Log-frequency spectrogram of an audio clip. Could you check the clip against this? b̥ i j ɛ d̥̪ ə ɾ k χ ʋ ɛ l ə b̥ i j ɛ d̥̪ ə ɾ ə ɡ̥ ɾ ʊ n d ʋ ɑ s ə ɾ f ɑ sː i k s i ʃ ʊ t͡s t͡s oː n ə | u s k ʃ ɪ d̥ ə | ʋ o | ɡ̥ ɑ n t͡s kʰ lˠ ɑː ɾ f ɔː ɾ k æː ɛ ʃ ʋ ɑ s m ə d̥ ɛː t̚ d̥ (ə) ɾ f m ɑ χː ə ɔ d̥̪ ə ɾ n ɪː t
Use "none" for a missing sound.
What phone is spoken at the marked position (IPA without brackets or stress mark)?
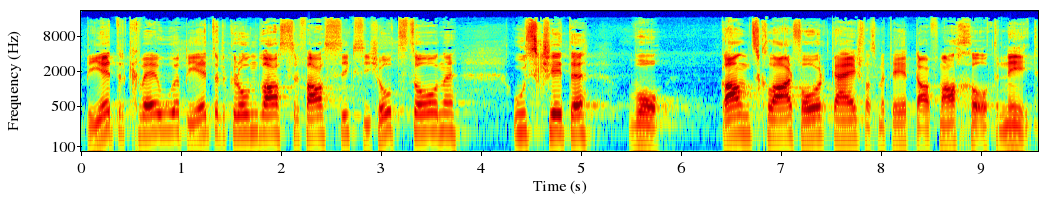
ɑ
